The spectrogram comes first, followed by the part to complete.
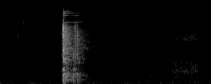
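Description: Small hard plastic model-kit part pushed into place by hand: one sharp click about half a second in, after a few faint ticks of plastic parts being handled.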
